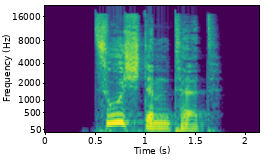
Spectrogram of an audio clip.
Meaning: inflection of zustimmen: 1. second-person plural dependent preterite 2. second-person plural dependent subjunctive II
- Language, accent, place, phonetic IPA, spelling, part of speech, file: German, Germany, Berlin, [ˈt͡suːˌʃtɪmtət], zustimmtet, verb, De-zustimmtet.ogg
